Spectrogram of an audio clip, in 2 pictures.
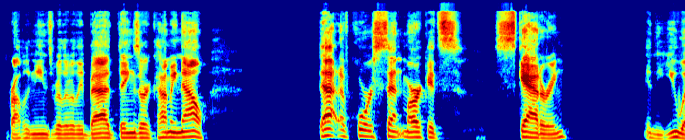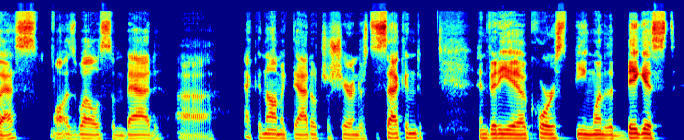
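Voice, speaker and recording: A man's voice: medium pitch, no echo, clean studio sound. A man hosting a casual livestream on crypto and stock markets, rambling through asides and answering his chat as he goes. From United States.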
